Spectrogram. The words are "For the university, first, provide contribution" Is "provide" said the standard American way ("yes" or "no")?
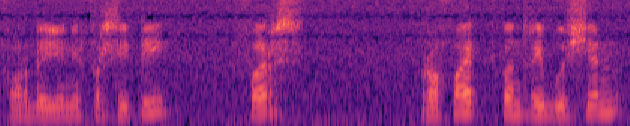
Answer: no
